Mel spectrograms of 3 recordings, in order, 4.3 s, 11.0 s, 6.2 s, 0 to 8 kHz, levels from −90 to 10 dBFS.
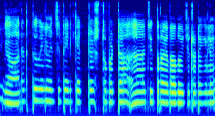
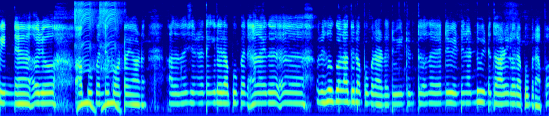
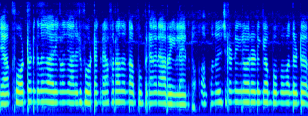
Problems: low volume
